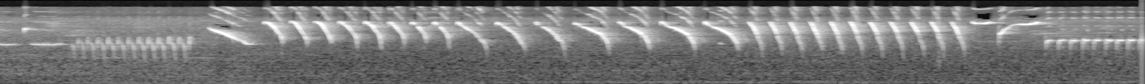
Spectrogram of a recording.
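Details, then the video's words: Canary singing a song for training young birds: a short low note and buzzy roll, then a long run of quick, loud down-slurred whistles, finishing on a low steady trill. "Canaries Singing !! The Best Canary Training Song"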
